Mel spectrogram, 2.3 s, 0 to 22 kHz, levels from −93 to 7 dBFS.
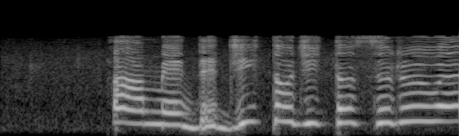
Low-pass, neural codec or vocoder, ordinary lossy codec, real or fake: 7.2 kHz; none; none; real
